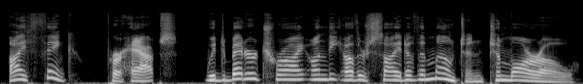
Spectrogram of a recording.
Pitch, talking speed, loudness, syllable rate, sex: 195 Hz, 155 wpm, -18 LUFS, 3.9 syllables/s, male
